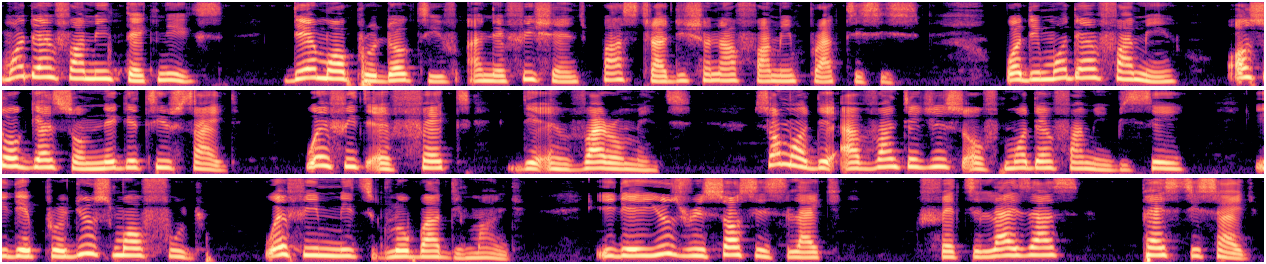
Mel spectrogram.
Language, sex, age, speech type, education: Nigerian Pidgin, female, 30-45, spontaneous, secondary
